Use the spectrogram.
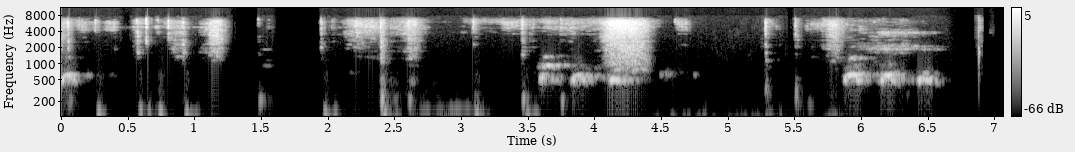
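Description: Quiet, close keyboard taps while a password is typed into an email login screen on a computer, followed by crisp mouse clicks to sign in, arriving in short irregular clusters.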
